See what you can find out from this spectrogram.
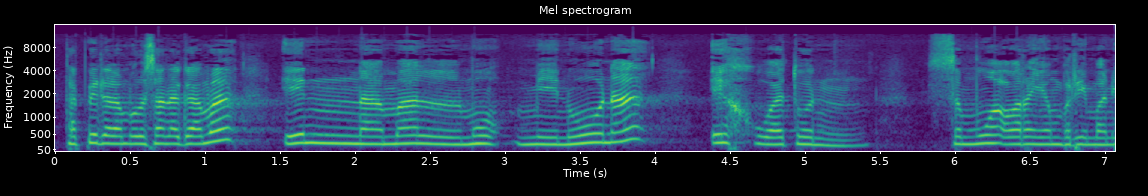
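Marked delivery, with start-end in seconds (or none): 1.5-5.4 slow, drawn-out Quranic chant; measured Arabic recitation, every syllable stretched. Acted. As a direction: intone the verse slowly and reverently. Quoting a Quran verse.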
